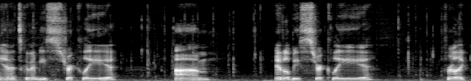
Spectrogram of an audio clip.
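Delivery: usual speaking voice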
